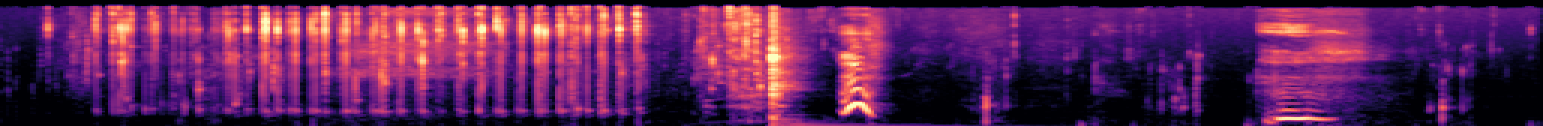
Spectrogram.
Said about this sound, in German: Hörsturz für jeden gerade wahrscheinlich, ne? Ich bin gerade mit der Flasche gegen das Mikrofon gekommen. Hoffentlich nimmt das Mikrofon noch auf, das ist ja jetzt die Frage.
